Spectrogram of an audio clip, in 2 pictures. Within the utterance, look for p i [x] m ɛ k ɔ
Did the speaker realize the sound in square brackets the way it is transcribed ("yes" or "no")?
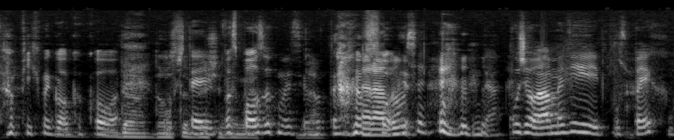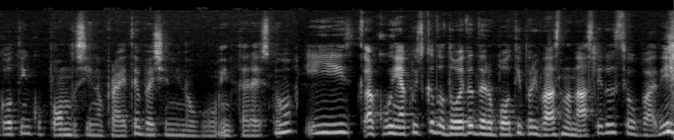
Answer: yes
